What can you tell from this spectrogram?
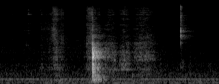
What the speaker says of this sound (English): let's go ahead and chop up a red pepper and about a medium-sized onion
